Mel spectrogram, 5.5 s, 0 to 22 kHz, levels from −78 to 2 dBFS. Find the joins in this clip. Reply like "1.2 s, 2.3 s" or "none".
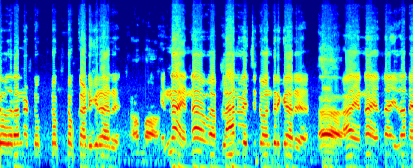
none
